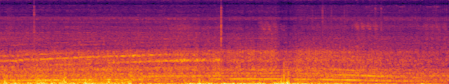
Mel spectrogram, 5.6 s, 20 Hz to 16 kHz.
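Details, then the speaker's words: Eilleo SpaceWalk M7 electric bike after replacing front and rear brake pads: quiet braking with only low rumble and faint falling motor hum, no horn-like squeal or grinding as before. "Replaced front and rear brake pads. And here we go. Dead silent. Dead quiet."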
